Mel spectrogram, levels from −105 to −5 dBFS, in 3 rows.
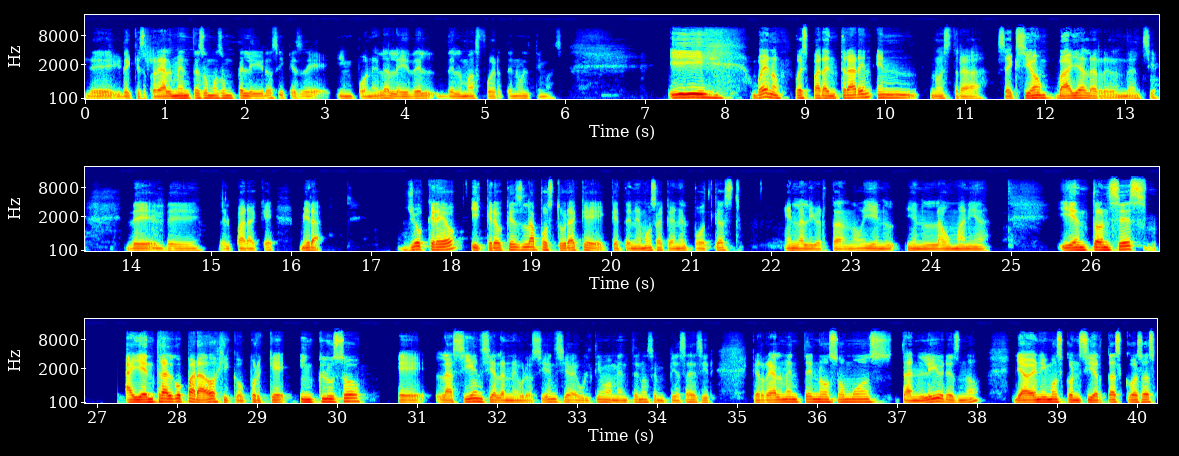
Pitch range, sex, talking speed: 95-115 Hz, male, 135 wpm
